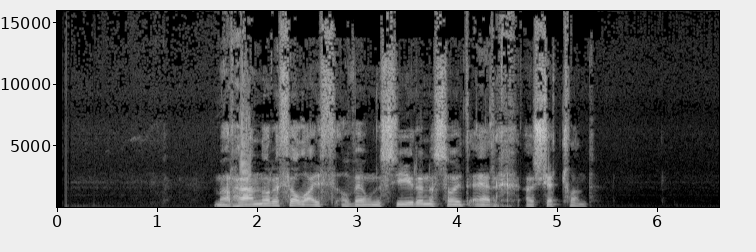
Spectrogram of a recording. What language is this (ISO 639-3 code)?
cym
